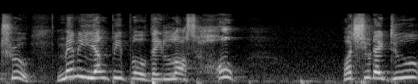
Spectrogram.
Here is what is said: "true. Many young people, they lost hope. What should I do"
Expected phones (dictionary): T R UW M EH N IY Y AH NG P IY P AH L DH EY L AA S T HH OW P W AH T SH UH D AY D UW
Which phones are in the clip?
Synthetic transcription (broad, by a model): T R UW M EH N IY Y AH NG P IY P AH L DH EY L AA S T HH OW P W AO T SH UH D AY D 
